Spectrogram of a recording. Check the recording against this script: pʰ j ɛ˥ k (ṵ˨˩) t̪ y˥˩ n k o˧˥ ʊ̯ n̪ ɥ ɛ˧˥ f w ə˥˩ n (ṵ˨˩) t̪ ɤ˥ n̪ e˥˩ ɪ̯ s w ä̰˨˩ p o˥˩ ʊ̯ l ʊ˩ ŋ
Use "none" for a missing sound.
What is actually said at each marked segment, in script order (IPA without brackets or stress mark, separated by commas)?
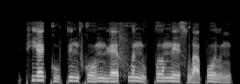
ṵ˨˩, ṵ˨˩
